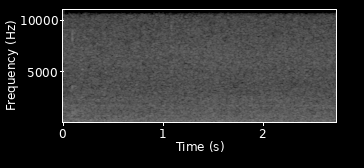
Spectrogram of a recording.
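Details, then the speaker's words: PS4 Pro after opening, cleaning and new thermal paste, previously jet-engine loud: on first test only a faint, even airflow hiss with no rattle or whine, possibly just the hard drive; the fan is now quiet. "silent. I think maybe just hearing the hard drive."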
